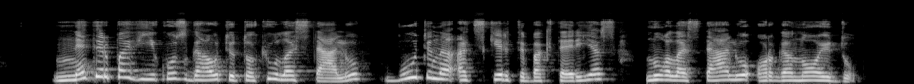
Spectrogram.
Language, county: Lithuanian, Šiauliai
